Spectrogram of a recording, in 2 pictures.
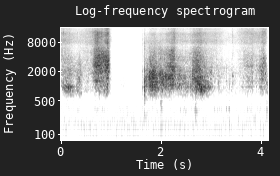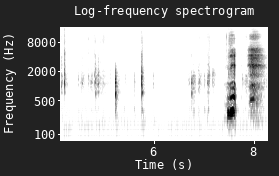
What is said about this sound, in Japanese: てかさ、この紙の擦れる音とか。こういうシャーペンの音とか。 ずーっと聞いてると眠くなら？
